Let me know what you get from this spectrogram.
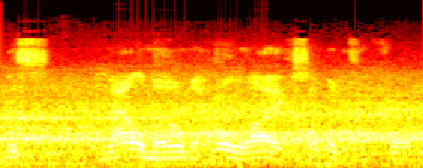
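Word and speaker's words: Malmö: I've been pronouncing this Malmo my whole life. Someone's informed me that the umlaut, I think is what it's called, over the O, makes it pronounced more like Malmo instead of Malmo.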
